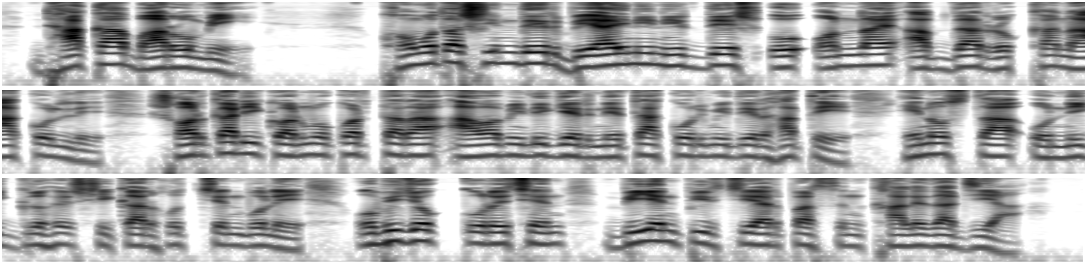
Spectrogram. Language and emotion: Bengali, neutral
